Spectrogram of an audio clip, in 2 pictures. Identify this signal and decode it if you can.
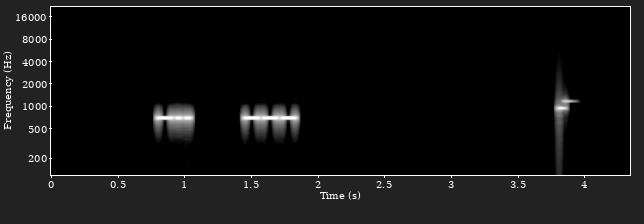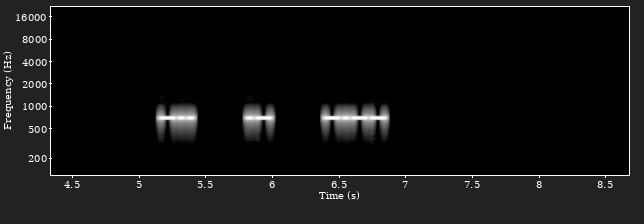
Morse code, heard as a keyed tone, about 34 wpm, spaced as for 16 wpm, 690 Hz. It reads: DO DAY
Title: 4x Character Spacing - Top 200 Words - 35wpm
